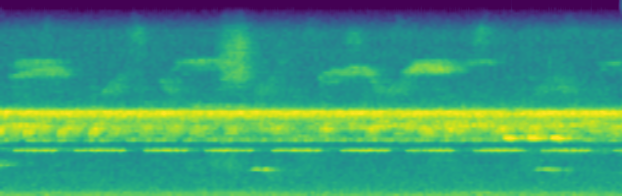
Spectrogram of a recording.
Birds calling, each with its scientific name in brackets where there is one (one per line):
Spot-winged Antshrike (Pygiptila stellaris)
